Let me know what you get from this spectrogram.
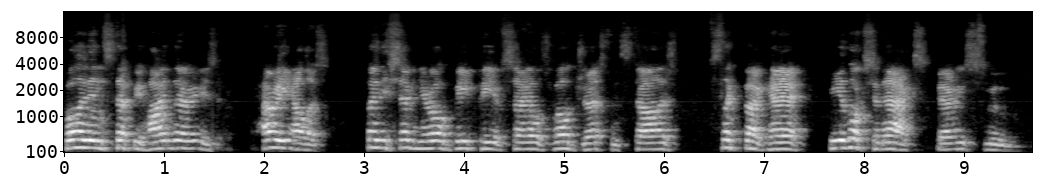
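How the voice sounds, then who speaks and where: Man, scripted narration, high voice, echoey room, stage-direction reader. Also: moderate pace. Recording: echoey room, distant mic.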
